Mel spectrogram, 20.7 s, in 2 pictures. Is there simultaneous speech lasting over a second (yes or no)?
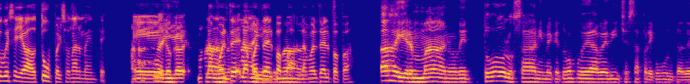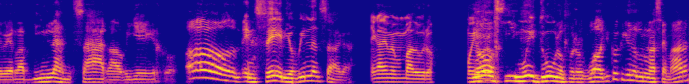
yes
